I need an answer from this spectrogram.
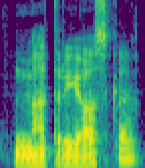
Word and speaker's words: Matryoshka: How do you say that? Matryoshka. It's Russian.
